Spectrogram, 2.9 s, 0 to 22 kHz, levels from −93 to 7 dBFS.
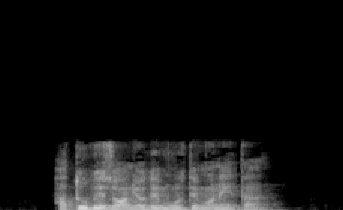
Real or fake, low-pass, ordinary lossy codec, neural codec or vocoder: real; 7.2 kHz; AAC, 32 kbps; none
